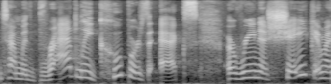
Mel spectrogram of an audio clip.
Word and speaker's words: Irina Shayk: According to TMZ, Kanye is spending time with Bradley Cooper's ex, Irina Shayk.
